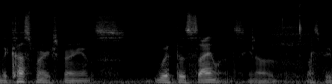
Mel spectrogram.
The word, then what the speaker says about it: Cylance: I know I'm supposed to pronounce it Cylance because that's actually part of what Cylance does, right? That's right, exactly. We are focused almost entirely on making security very silent.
